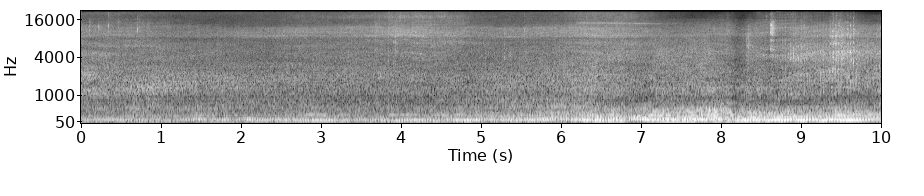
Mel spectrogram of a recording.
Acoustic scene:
street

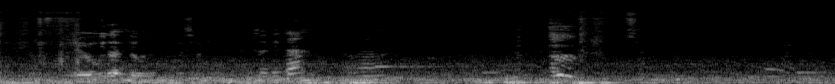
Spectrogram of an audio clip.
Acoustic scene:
car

